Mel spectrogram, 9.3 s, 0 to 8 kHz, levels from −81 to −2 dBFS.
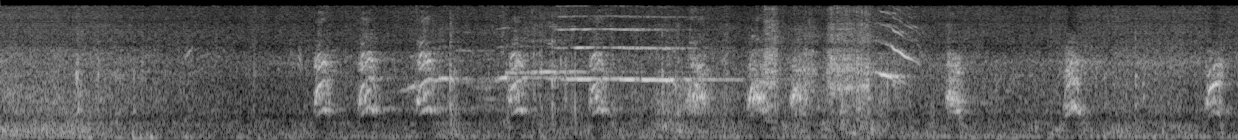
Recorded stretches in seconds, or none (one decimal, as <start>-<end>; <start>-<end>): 2.2-7.3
